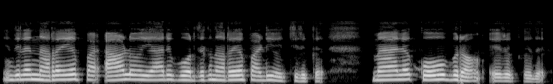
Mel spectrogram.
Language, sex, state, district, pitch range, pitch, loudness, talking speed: Tamil, female, Tamil Nadu, Kanyakumari, 185-215 Hz, 205 Hz, -14 LUFS, 130 wpm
